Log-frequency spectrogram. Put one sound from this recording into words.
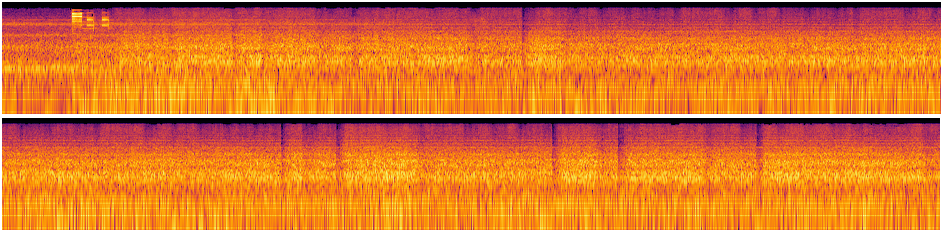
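A handheld drill grinds steadily through rock.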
